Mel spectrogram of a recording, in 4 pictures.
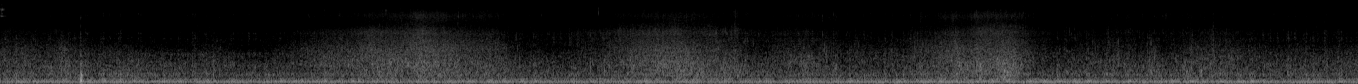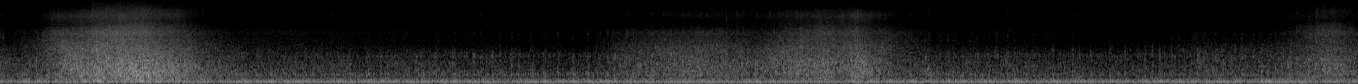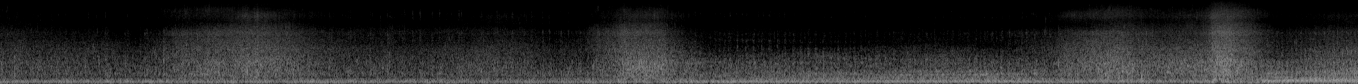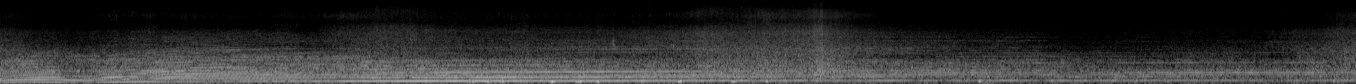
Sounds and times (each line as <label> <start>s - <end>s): waves 0.0s - 54.3s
